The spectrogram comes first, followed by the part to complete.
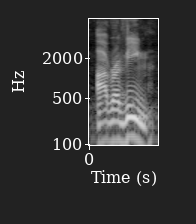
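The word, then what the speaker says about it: ערבים: All right, the word for evening is pronounced erev. Erev. Notice the accents on the ayin there. The plural, aravim.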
